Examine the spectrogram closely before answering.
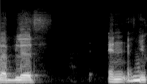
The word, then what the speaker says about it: Blythe: Well, what if the C is silent in California? You call So it it's Blythe. California. I call it Blith. And you call it Lithe. Blythe. What? California. The Blythe?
